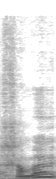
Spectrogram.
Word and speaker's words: Gamma: Anyway, this is, I'm not going to open the paint, but this is the store is Gamma, or you pronounce it Gamma in Holland, and it's this brand, Wooden Wall, which I've had quite a few times.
